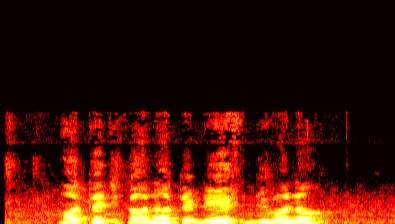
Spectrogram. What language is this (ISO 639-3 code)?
skr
